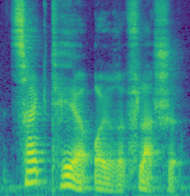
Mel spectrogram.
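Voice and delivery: slow, lordly gentleman's voice; a curious squire, drawing it out; landlord. A narrator's reading. The landlord questions Michael, lordly. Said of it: "sagte der Gutsherr".

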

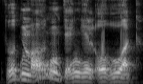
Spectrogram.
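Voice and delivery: high, loud squawking bird voice; old gander greeting. A narrator's reading. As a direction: honk out a hearty hello. Alter Gänserich begrüßt Daniel.

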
